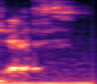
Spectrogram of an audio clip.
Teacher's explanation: a lot of SUs in Japanese, you can kind of get rid of the U. So like DESU, like desu. · you just like elongate the S a little bit and just make it like a s.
